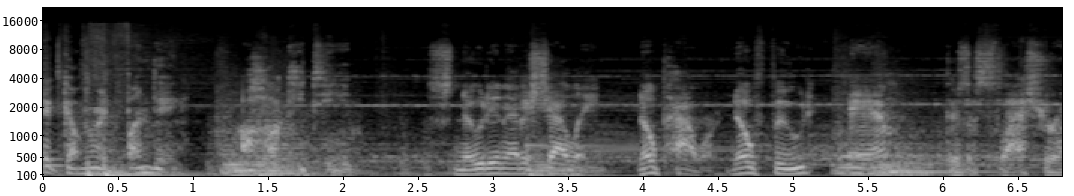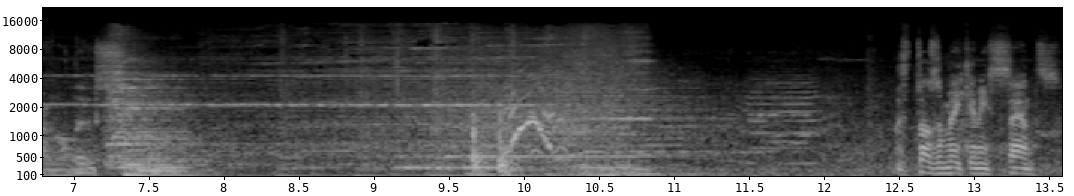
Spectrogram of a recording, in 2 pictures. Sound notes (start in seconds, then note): 9.8 scrms; 11.5 door creaks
